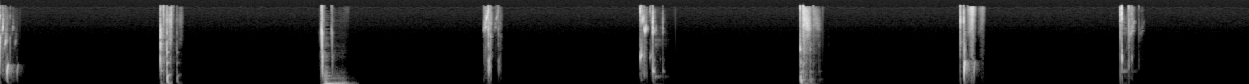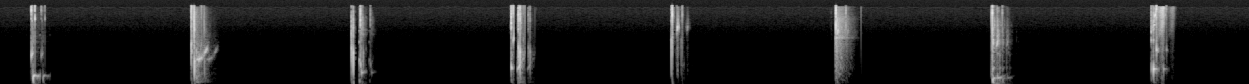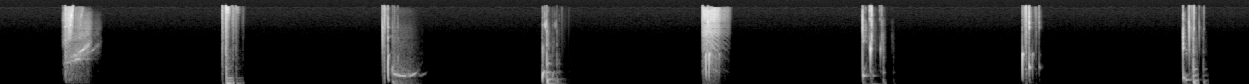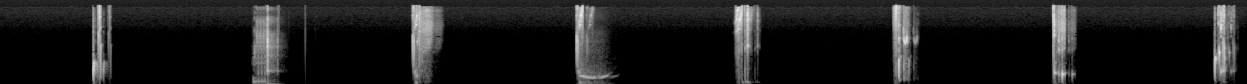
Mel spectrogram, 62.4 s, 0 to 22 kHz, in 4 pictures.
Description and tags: A collection of 32 sound effects for UI and generic menus in apps etc. All the sounds are recordings of me making sounds with my mouth into a microphone. The sounds are then afterwards Edited, Eq'ed, pitched and combined in various ways.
